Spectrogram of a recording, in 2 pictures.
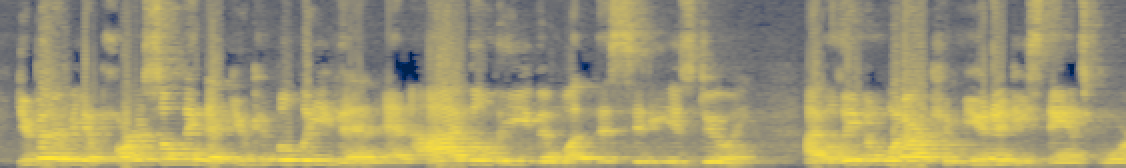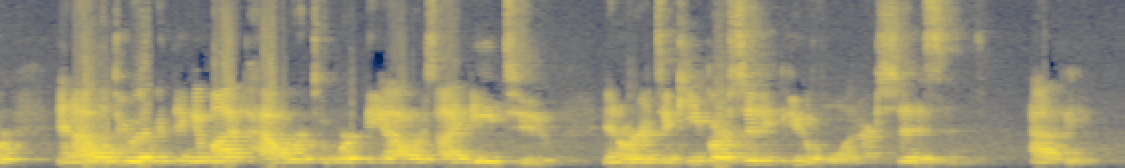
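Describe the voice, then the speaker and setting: A man with a Southern US accent talks very fast. Audible room echo and noticeable background noise fill the recording. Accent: Southern US (Georgia). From US South, Cumming, Georgia. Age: 30s. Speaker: city council candidate. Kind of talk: campaign speech.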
